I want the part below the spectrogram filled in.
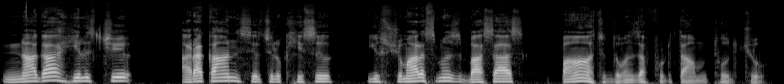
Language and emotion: Kashmiri, neutral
